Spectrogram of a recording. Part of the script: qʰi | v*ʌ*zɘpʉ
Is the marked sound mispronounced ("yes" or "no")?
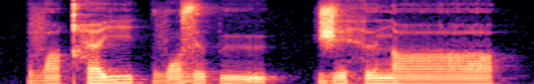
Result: yes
